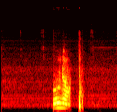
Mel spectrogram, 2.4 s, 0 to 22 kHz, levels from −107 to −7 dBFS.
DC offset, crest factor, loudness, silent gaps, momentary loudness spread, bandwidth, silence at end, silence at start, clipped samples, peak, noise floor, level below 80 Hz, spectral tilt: under 0.1%; 24 dB; -29 LUFS; none; 12 LU; 4.5 kHz; 0.7 s; 1.05 s; under 0.1%; -8 dBFS; -68 dBFS; -74 dBFS; -10 dB/octave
